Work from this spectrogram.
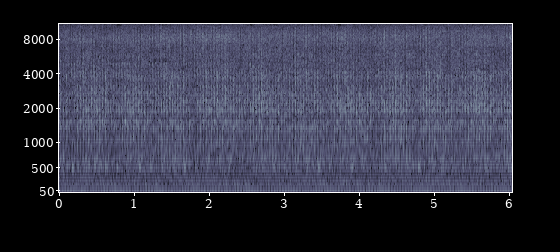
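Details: Renault 1.5 dCi diesel warm idle during leak-off test after injector no. 4 refresh (new Delphi valve and nozzle): light, even clatter about three ticks a second, no misses; no. 3 returning, 1, 2 and 4 clean, fix worked.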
